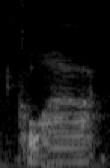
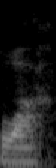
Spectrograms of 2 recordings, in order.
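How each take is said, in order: First: The syllable begins with a hard G sound. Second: The syllable begins with a W sound. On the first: The speaker calls it wrong. "you don't say gua" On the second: The speaker calls it right. "G U is pronounced like a W"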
